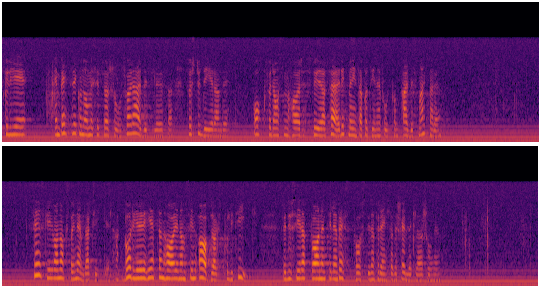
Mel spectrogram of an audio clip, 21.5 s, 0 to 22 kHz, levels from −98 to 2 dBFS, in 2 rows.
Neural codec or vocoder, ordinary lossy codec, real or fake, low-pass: none; none; real; none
